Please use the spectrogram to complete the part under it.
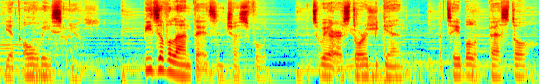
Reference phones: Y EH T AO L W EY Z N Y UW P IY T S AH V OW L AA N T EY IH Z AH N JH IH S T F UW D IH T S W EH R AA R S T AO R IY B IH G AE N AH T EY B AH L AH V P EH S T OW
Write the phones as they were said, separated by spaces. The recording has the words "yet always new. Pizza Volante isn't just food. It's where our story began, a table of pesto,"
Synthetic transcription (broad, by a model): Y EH T AO L W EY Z N Y UW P IY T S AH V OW L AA N T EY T S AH N CH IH S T F UW D IH T S W EH R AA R S T AO R IY B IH G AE N AH T EY B AH L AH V P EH S T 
